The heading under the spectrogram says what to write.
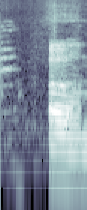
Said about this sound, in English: That's Signal. She's my cat.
